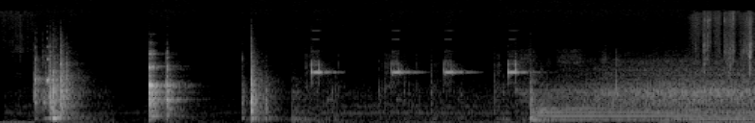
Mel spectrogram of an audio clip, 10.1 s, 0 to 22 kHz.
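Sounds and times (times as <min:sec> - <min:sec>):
microwave oven humming: 0:07.1 - 0:09.6.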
